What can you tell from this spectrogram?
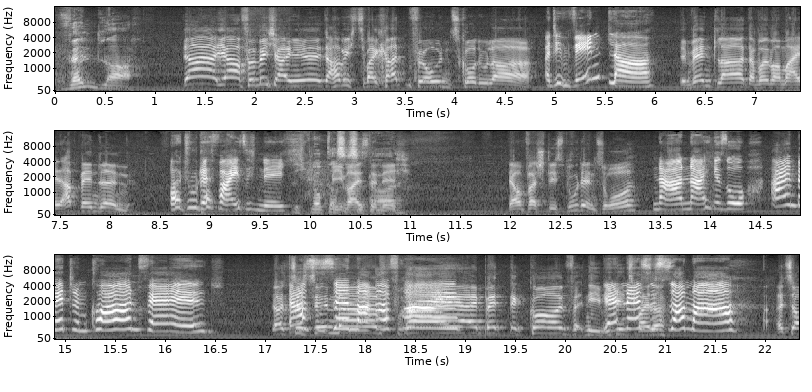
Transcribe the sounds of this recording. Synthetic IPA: vɛndlɐ | jaːjaːfyːɐmɪçaʔeːldaːhaːbəɪçt͡sv̥aɪkʰaɐtn̩fyːɐʊnskʰɔɐdulaːdeːmvɛndlɐ | d̥eːmvɛndlɐd̥aːvɔlənviɐmaʔaɪnʔapv̥ɛndl̩n | ʔɔduːdasv̥aɪsɪçnɪçtɪçɡlabdiːvaɪsd̥unɪ̰ç | jaːʊntvaɐsʃteːst̚d̥uːdɛnzoːnanahiːɐzoːʔaɪnbɛtɪmkʰɔɐnfɛlt | d̥asd̥sɪsmɪmaɐfʁaɪɪɪaɪnbɛt̚d̥ɛkʰɔnfɛneanɛaɪz̥ɔmɐ | s

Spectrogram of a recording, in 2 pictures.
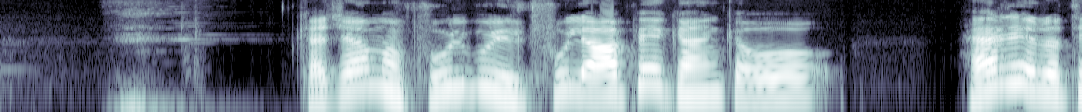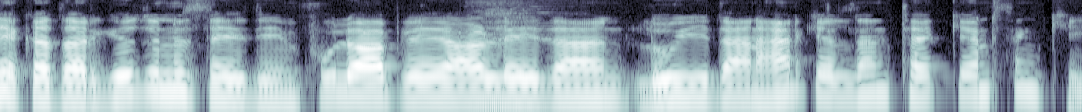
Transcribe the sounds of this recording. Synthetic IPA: kʰɐt͡ʃaːmafulbuit̪fulaːpʰekaŋkao | hæɾheɾot̪ʰekːɐt̪ʰaɾɡøzynusejd̪iːnfulaːpeaɾlejd̪anlujid̪ænɦæɾkeld̪ænt̪ʰɛkːɛnsinkʰḭ

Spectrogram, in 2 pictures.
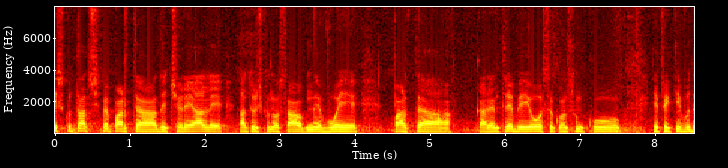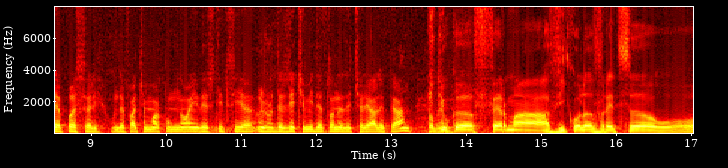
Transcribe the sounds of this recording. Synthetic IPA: iskut̪at̪ʃi̥pe̞part̪ead̪e̞t͡ʃe̞ɾeale̞ | at̪unt͡ʃʲkɨnd̪osəane̞vo̞je̞ | part̪ea | kaɾe̞ɨnt̪ɾe̞buje̞jeosəko̞nsumkʰu | efek̚t̪ivud̪e̞pəsərʲund̪e̞fat͡ʃe̞makumno̞wainve̞st̪it̪sije̞ɨnʒurd̪e̞ze̞t͡ʃe̞mijd̪e̞t̪o̞ne̞d̪e̞t͡ʃe̞ɾeale̞pe̞an | iuwkəfe̞rmaːviko̞ləvɾe̞t̪sʲsəo̰

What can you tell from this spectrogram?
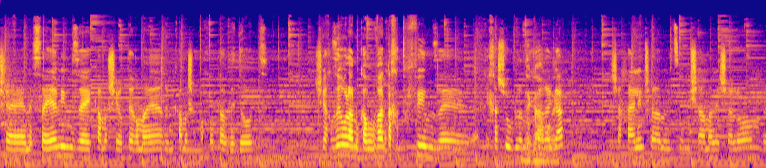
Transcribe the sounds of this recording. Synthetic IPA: ʃenesaje̞mimze̞kamaʃejo̞te̞ʁmahe̞ʁimkamaʃepaχo̞tavedo̞t | ʃejaχziʁulanukamuvant̪aχatu̥fimzeaχiχaʃuvlanuɡkaʁeɡa | zeʃeaχajalimʃe̞lanujit͡sumiʃamaleʃalo̞mve

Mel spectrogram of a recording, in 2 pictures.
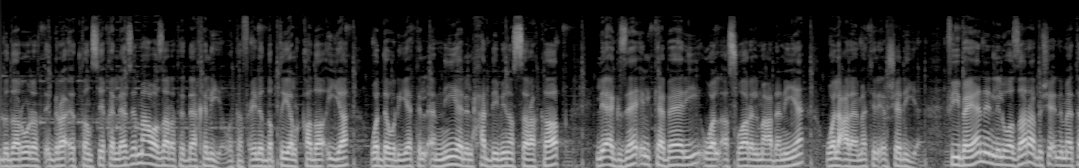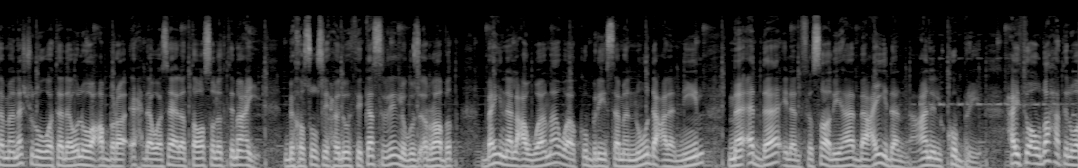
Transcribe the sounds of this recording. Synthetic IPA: bɨd̪ˤɑɾˤuːɾˤɑʔɪɡɾæːʔɪt̪ːɑnsˤiːqɪlːaːzɪmːaʕwɪzɑːɾˤɑd̪ːaːxɪlɪjːawɪt̪ːafʕiːlɨd̪ˤːɑb̚t̪ˤɨjːalqɑd̪ˤɑːʔɪjːawɪd̪ːawɾɪjːaːt̪ɪlʔamnɪjːalɪlħad̪ːmɪnæsːɑɾˤɑːqɑːt̪ | lɪʔaɡzaːʔɪlkabaːɾiːwɪlʔɑsˤwɑːɾˤɪlmaʕd̪anɪjːawɪlʕalaːmaːt̪ɪlʔɪɾʃæːd̪ɪjːafiːbæjaːnlɪlwɪzɑːɾˤɑbɪʃaʔnmaːt̪amːanaʃɾʊhwɪt̪ad̪aːwʊlhʕabɾʔɪħd̪æwæsaːʔɪlɪt̪ːɑwɑːsˤʊlɪɡt̪ɪmaːʕɪjːbɪxʊsˤuːsˤħʊd̪uːθkasɾilɪɡʊzʔɪrˤːɑːbɨt̪ˤ | bajnalʕawːaːmawɪkʊbɾisamænːuːd̪ʕalænːiːl | maːʔad̪ːaːʔɪlaːnfɨsˤɑːlɪhaːbaʕiːd̪anʕanɪlkʊbɾḭː | ħajθʊʔɑwd̪ˤɑħɑt̪ɪlw

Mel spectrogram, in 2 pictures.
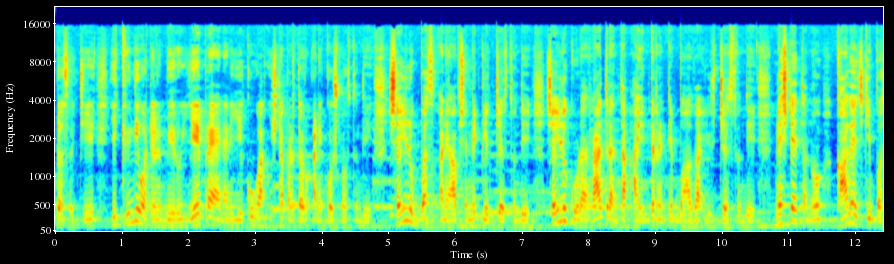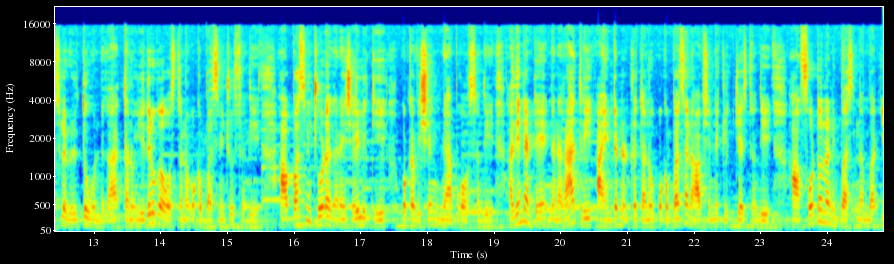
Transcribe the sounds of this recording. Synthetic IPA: foʈoːsʋɐt͡ʃːi | iːkɾind̪iɦɔʈɐlumiːɾueːpɾɐjaːnaːniekːuʋɐɡaːʔiʂʈɐpɐɽɐt̪aːɾuʔɐneːkoːʂɐnʋɐst̪und̪i | ʃɐjlubɐsɐneːaːpʂɐnːiklik̚t͡ʃeːst̪und̪i | ʃɐjlukuːɽaːɾaːt̪ɾɐnt̪aʔaːiɳʈɐɾne̞ʈːibaːɡa̰ːjuːst͡ʃe̞ːst̪und̪ineksʈe̞ːt̪ɐnu | kaːle̞ːd͡ʒkibɐsloːʋelut̪uːuɳɖɐɡaːt̪ɐnued̪uɾuɡaːʋɐst̪unːɐɔkɐbɐsnit͡ʃuːst̪und̪i | aːbɐsnit͡ʃuːɽɐɡaːne̞ːʃɐjluki | ɔkɐʋiʂɐjɐmɡnʲaːpɐɡɐːʋɐst̪und̪i | ɐd̪e̞ːɳʈɐɳʈe̞ːnɐnɐɾaːt̪ɾiʔaːiɳʈɐɾne̞ʈloːt̪ɐnuʔɔkɐbɐsɐneːaːpʂɐnːiklikt͡ʃe̞ːst̪und̪i | aːpʰo̞ːʈo̞ːlo̞ːnibɐsnɐmbɐɾ

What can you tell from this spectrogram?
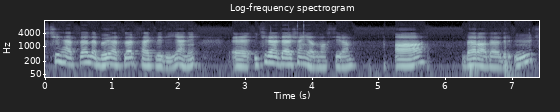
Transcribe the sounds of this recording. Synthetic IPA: cʰi̥t͡ʃʰiɦæɾflæɾlæbøjyhæɾflæɾfæɾɡlid̪ijæːni | icʰid̪ænæd̪æjiʃænjɑzmɑχst̪ʰijiɾæm | ɑ | bæɾɑːbæɾd̪ḭɾyt͡ʃʰ

